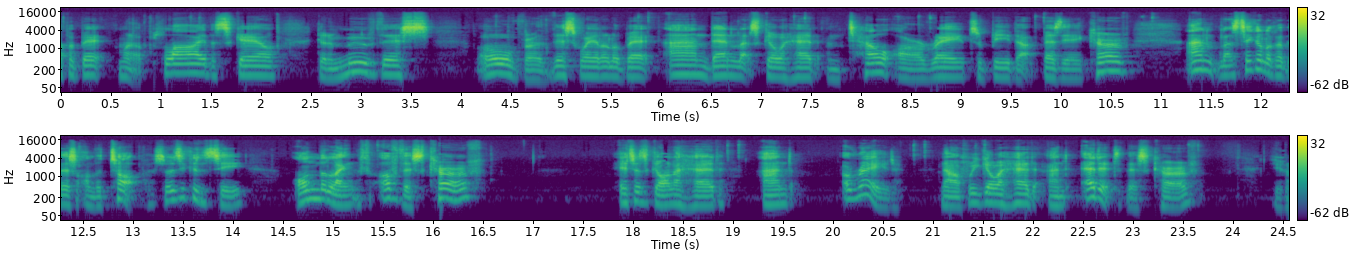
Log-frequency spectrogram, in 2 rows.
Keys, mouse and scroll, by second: 0.7 ctrl+a, 2.2 g, 4.7 z, 7.3 click, 12.4 KP_7, 13.3 scroll down 1, 14.3 7, 15.3 click, 16.5 g, 19.0 g, 22.6 Tab, 23.6 click.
